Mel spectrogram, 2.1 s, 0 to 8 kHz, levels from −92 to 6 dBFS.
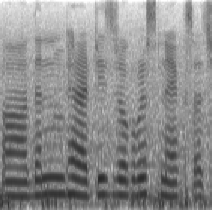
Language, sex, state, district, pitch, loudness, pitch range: Bengali, female, Tripura, West Tripura, 220 Hz, -16 LUFS, 205-230 Hz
